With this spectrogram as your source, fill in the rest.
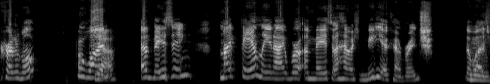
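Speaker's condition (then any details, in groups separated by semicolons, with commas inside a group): Down syndrome; developmental disability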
